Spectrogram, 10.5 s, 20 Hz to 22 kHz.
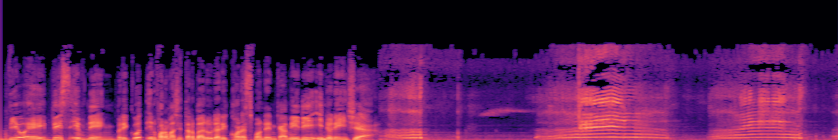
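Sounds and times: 
speech: 0.1s - 5.1s
street cats meowing in Indonesia: 6.7s - 10.4s.

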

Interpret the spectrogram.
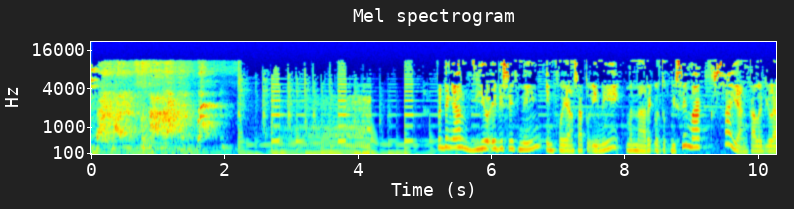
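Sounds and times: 
speech: 0.0s - 1.0s, 5.2s - 10.2s
dogs barking in a bar: 0.0s - 2.2s
steady music: 2.2s - 10.2s.

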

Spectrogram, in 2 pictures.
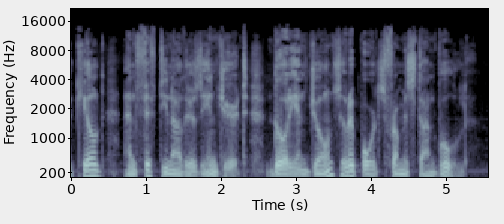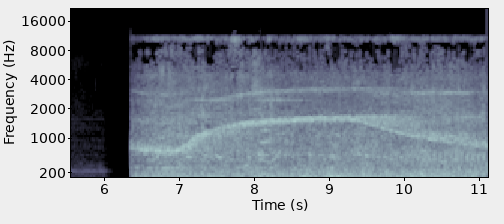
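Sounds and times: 
speech: 0.0s - 5.4s
dense rumbling street noise in Istanbul: 6.4s - 11.1s
police and ambulance sirens at a suicide bomb blast scene in Istanbul: 6.4s - 11.1s.

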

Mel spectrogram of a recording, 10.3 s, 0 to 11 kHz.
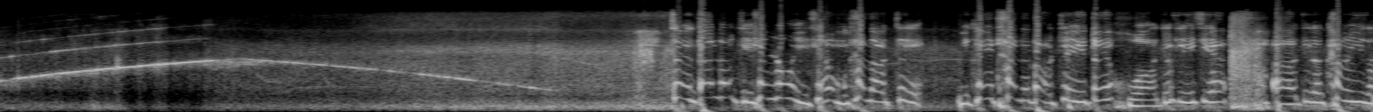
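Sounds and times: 
police car sirens wailing as vehicles advance during a street protest: 0.0s - 5.1s
low rumble of traffic: 0.0s - 10.2s
speech: 5.6s - 10.2s.

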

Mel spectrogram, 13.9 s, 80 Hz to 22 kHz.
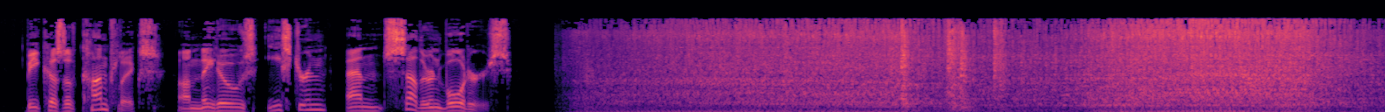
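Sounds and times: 
speech: 0.3s - 5.2s
heavy engines of armored personnel carriers and tanks rumbling in Afghanistan: 5.6s - 13.8s.

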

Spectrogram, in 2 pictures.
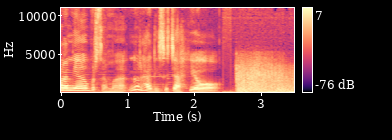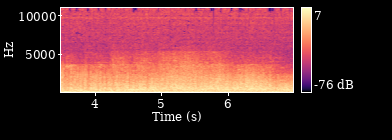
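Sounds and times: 
speech: 0.0s - 3.0s
hydrogen bomb test explosion: 2.6s - 6.9s.

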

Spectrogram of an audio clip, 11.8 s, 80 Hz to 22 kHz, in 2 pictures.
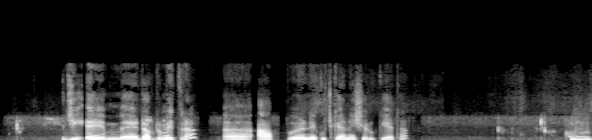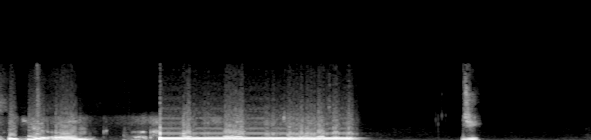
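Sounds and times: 
speech: 0.6s - 4.2s, 5.7s - 9.6s, 10.5s - 10.8s
droning phone line tone during a phone call: 7.5s - 9.6s.

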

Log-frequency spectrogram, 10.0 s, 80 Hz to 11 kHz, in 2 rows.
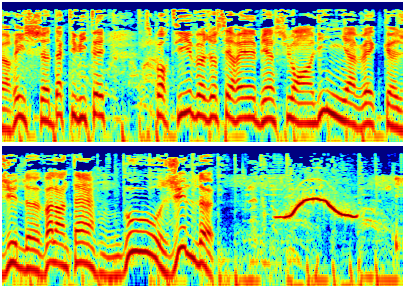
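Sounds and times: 
speech: 0.0s - 8.4s
whistle blow: 8.4s - 9.6s.

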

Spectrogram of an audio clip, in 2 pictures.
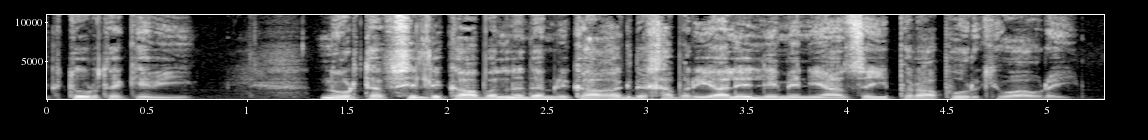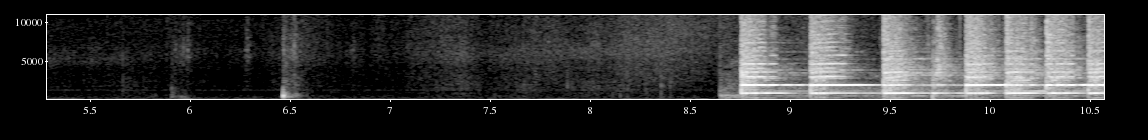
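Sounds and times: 
speech: 0.1s - 5.2s
school bell clanging at a ceremony opening the new school year in Afghanistan: 8.7s - 10.5s.

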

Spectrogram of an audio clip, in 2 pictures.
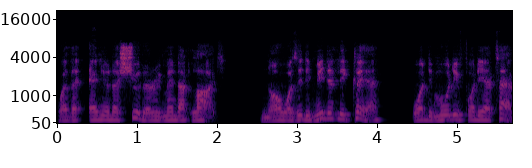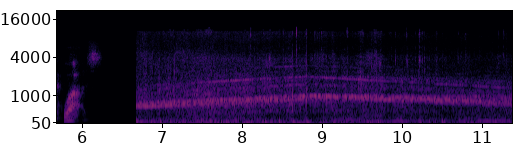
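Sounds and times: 
speech: 0.0s - 6.9s
air raid siren wailing over Israel during rocket fire from Gaza: 6.7s - 11.3s
low rumbling background: 6.7s - 11.3s.

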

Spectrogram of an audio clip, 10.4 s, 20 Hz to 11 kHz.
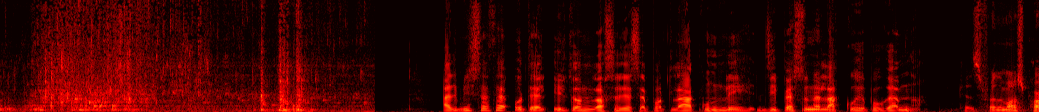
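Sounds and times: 
toilet flushing: 0.0s - 3.8s
speech: 4.4s - 10.3s.

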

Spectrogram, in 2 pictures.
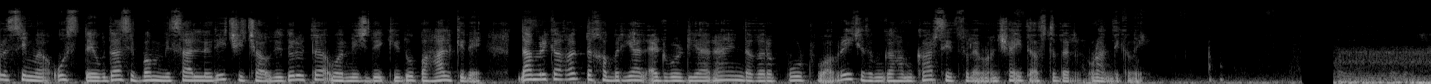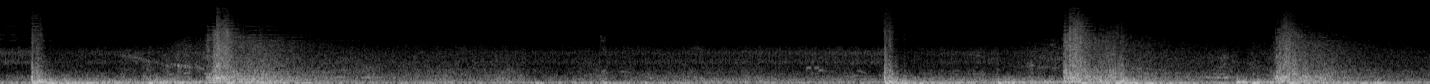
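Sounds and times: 
speech: 0.0s - 12.2s
constant low rumble: 13.4s - 28.5s
loud sharp blasts of gunfire and artillery at the Lebanon-Israel border: 13.4s - 28.5s.

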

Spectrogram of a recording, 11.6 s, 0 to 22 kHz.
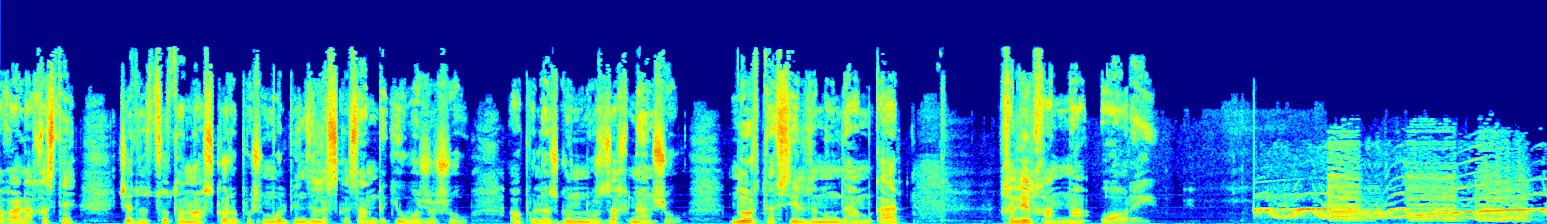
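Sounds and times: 
speech: 0.0s - 8.7s
ambulance and fire engine sirens after a suicide bombing in Quetta: 9.4s - 11.5s.

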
